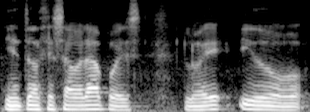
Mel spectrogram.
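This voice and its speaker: Low, hesitant Chilean-born man in his sixties. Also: little pitch movement, slow pace, mellow, a little hiss or hum. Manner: thoughtful, hesitant, searching for words. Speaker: guest, father of a large family. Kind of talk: reflective interview answers.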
